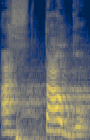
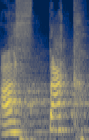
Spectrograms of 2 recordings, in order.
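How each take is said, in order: First: The syllable ends with a g sound. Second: The syllable ends with a k sound. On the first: The speaker calls it right. "গইন কি উচ্চারণ করতে হবে?" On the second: The speaker calls it wrong. "আস্তাক হবে না"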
